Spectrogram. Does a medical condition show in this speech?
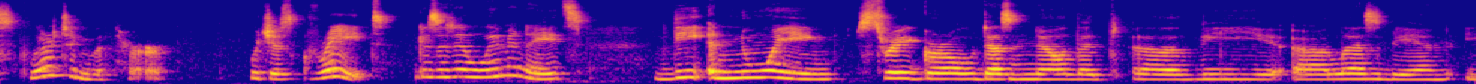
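No.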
